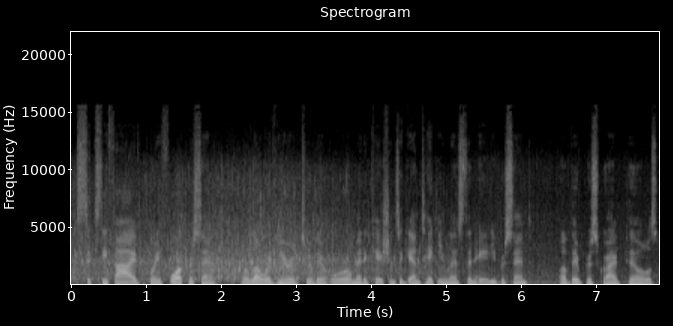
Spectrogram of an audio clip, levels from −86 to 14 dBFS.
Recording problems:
rain or running water; loud; throughout; 9 dB below the speech

